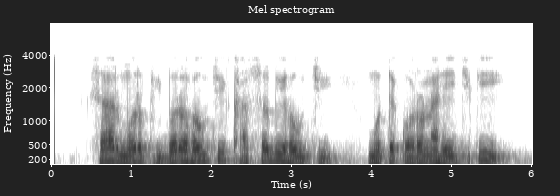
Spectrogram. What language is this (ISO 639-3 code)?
ori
